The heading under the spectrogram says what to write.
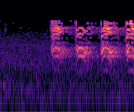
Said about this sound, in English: Now in shamanism, that's a sign. The crow. Now there's three of them. That's also a sign. They're coming right over us.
